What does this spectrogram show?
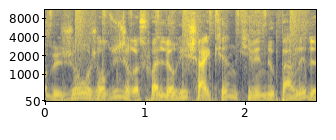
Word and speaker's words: Chaiken: J'ai le plaisir d'accueillir mon invité, Laurie Chaikin. C'est bien ça comme ça qu'on le prononce, oui, c'est ça?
